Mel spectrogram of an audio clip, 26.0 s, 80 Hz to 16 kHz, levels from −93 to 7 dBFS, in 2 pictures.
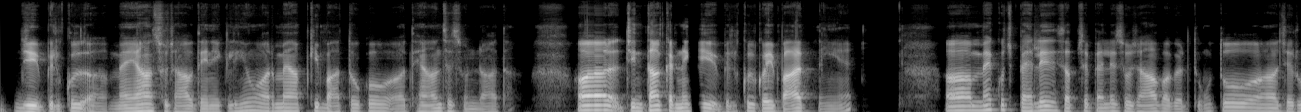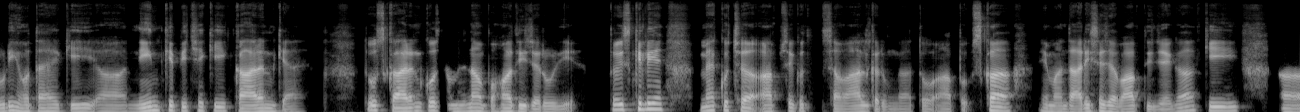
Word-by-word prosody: जी, 105 Hz, -3 st, +7 dB
बिल्कुल 105 Hz, +4 st, -1 dB
अ, 95 Hz, -2 st, -5 dB
मैं 100 Hz, +2 st, -1 dB
यहाँ 115 Hz, +2 st, +6 dB
सुझाव 100 Hz, -3 st, -2 dB
देने 100 Hz, 0 st, -2 dB
के 105 Hz, -, -10 dB
लिए 110 Hz, +3 st, -4 dB
हूँ 135 Hz, +1 st, -3 dB
और 115 Hz, -1 st, 0 dB
मैं 115 Hz, 0 st, +1 dB
आपकी 115 Hz, +2 st, 0 dB
बातों 95 Hz, +4 st, -3 dB
को 115 Hz, -1 st, -1 dB
अ, 95 Hz, +1 st, -5 dB
ध्यान 100 Hz, +2 st, -1 dB
से 110 Hz, -1 st, -5 dB
सुन 95 Hz, -2 st, -9 dB
रहा 90 Hz, 0 st, -7 dB
था, -, -, -20 dB, 0.7 s
और 155 Hz, 0 st, +10 dB
चिंता 125 Hz, +5 st, +7 dB
करने 115 Hz, 0 st, +3 dB
की 115 Hz, -4 st, 0 dB
बिल्कुल 100 Hz, +4 st, -4 dB
कोई 110 Hz, 0 st, +6 dB
बात 115 Hz, 0 st, +6 dB
नहीं 95 Hz, +1 st, -11 dB
है। 105 Hz, -, -9 dB, 1.0 s
अ, 140 Hz, 0 st, +5 dB
मैं 150 Hz, +3 st, +1 dB
कुछ 165 Hz, -1 st, -5 dB
पहले 135 Hz, +4 st, +2 dB
सबसे 110 Hz, -1 st, -4 dB
पहले 115 Hz, +1 st, -4 dB
सुझाव 105 Hz, -1 st, -2 dB
अगर 95 Hz, -1 st, -6 dB
दूँ 110 Hz, +3 st, -12 dB
तो 130 Hz, -, -2 dB, 0.3 s
अ, 110 Hz, 0 st, 0 dB
ज़रूरी 110 Hz, +7 st, -3 dB
होता 110 Hz, -1 st, -3 dB
है 110 Hz, 0 st, -3 dB
कि 110 Hz, 0 st, -4 dB
अ, 105 Hz, -, -11 dB, 0.3 s
नींद 125 Hz, +7 st, 0 dB
के 145 Hz, -, +2 dB
पीछे 130 Hz, +1 st, -4 dB
की 130 Hz, 0 st, -4 dB
कारण 105 Hz, +1 st, +3 dB
क्या 90 Hz, -3 st, -8 dB
है। 95 Hz, 0 st, -19 dB, 0.6 s
तो -, -, -3 dB
उस 150 Hz, -, -4 dB
कारण 110 Hz, +3 st, +4 dB
को 140 Hz, -, +2 dB
समझना 110 Hz, 0 st, -3 dB
बहुत 110 Hz, +2 st, -1 dB
ही 105 Hz, -, +2 dB
ज़रूरी 95 Hz, -1 st, -5 dB
है। -, -, -14 dB, 0.3 s
तो 165 Hz, -, 0 dB
इसके 170 Hz, +2 st, +1 dB
लिए 185 Hz, -1 st, +2 dB, 0.4 s
मैं 135 Hz, +2 st, 0 dB
कुछ 140 Hz, -2 st, -5 dB
आपसे 105 Hz, 0 st, -1 dB
कुछ 115 Hz, 0 st, -9 dB, 0.2 s
सवाल 95 Hz, +1 st, -2 dB
करूँगा 95 Hz, -1 st, -9 dB
तो 95 Hz, -1 st, -9 dB
आप 95 Hz, -1 st, -8 dB
उसका 130 Hz, -3 st, +1 dB, 0.3 s
ईमानदारी 95 Hz, 0 st, 0 dB
से 115 Hz, +1 st, -1 dB
जवाब 100 Hz, 0 st, 0 dB
दीजिएगा 90 Hz, +8 st, -4 dB
कि 130 Hz, -1 st, -1 dB, 0.5 s
अ, -, -, -1 dB
110 Hz, 185 wpm, -22 LUFS, 100-120 Hz, 1.0 s, और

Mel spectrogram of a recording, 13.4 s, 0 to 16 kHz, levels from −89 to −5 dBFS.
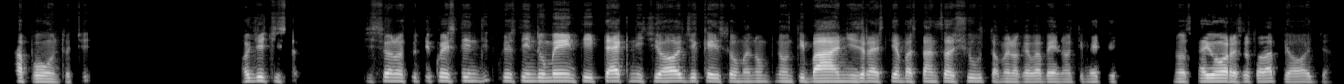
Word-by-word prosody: Appunto, 125 Hz, -4 st, -2 dB
ci -, -, -21 dB, 1.5 s
Oggi 150 Hz, +3 st, 0 dB
ci 155 Hz, -3 st, -14 dB
so -, -, -12 dB, 0.8 s
ci 130 Hz, -, -21 dB
sono 155 Hz, +2 st, +1 dB
tutti 150 Hz, -, -12 dB
questi 160 Hz, -1 st, -1 dB
ind 155 Hz, +4 st, -9 dB
questi 155 Hz, 0 st, -5 dB
indumenti 155 Hz, -1 st, +3 dB
tecnici 150 Hz, -1 st, +2 dB
oggi 150 Hz, 0 st, +3 dB
che, 150 Hz, -, -1 dB
insomma, 135 Hz, -1 st, -3 dB
non 135 Hz, -1 st, -10 dB
non 140 Hz, -2 st, -7 dB
ti 145 Hz, +3 st, -4 dB
bagni, 135 Hz, +1 st, +6 dB
resti 140 Hz, +2 st, -1 dB
abbastanza 135 Hz, 0 st, -1 dB
asciutto, 140 Hz, +1 st, -5 dB
a -, -, -6 dB
meno 125 Hz, -1 st, -3 dB
che, 125 Hz, -, -5 dB
vabbè, 125 Hz, 0 st, -1 dB
non 120 Hz, 0 st, -8 dB
ti 130 Hz, -, -18 dB
metti 125 Hz, 0 st, -8 dB, 0.5 s
non 130 Hz, 0 st, -2 dB
stai 140 Hz, 0 st, +1 dB
ore 140 Hz, -1 st, +5 dB
sotto 135 Hz, 0 st, -5 dB
la 140 Hz, +1 st, +2 dB
pioggia. 120 Hz, -4 st, -7 dB
140 Hz, 160 wpm, -26 LUFS, 130-150 Hz, 1.5 s, bagni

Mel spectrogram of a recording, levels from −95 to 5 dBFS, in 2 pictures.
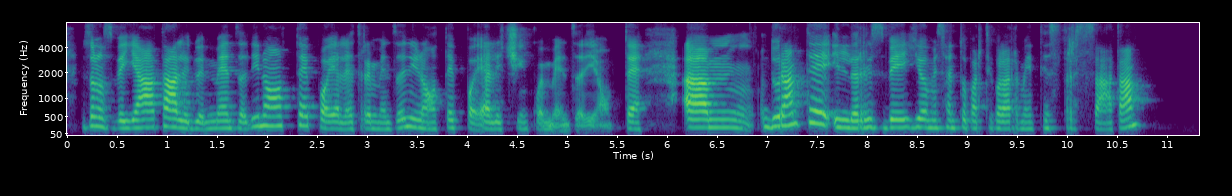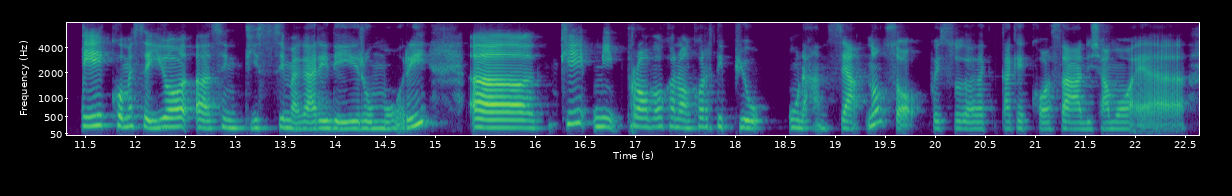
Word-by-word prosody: sono 240 Hz, +2 st, 0 dB
svegliata 210 Hz, +4 st, +4 dB
alle 195 Hz, -4 st, +3 dB
2 185 Hz, 0 st, -4 dB
e 170 Hz, -, -5 dB
mezza 190 Hz, 0 st, -3 dB
di 235 Hz, -, -6 dB
notte, 255 Hz, 0 st, 0 dB
poi 185 Hz, -6 st, 0 dB
alle 175 Hz, 0 st, -3 dB
3 185 Hz, -1 st, -6 dB
e -, -, -2 dB
mezza 175 Hz, +3 st, -7 dB
di 230 Hz, -2 st, -2 dB
notte 185 Hz, 0 st, -4 dB
e 205 Hz, 0 st, -9 dB
poi -, -, -4 dB
alle 175 Hz, -1 st, 0 dB
5 175 Hz, 0 st, -6 dB
e -, -, -10 dB
mezza -, -, -9 dB
di -, -, -7 dB
notte. 180 Hz, -2 st, -2 dB, 0.4 s
Uhm, 215 Hz, -2 st, +6 dB
durante 275 Hz, +7 st, +3 dB
il 205 Hz, -3 st, +1 dB
risveglio 210 Hz, +1 st, -1 dB
mi 200 Hz, -, -4 dB
sento 200 Hz, 0 st, -7 dB
particolarmente 185 Hz, -1 st, -5 dB
stressata, 195 Hz, +1 st, -2 dB, 0.7 s
e 260 Hz, +2 st, +4 dB
come 250 Hz, -1 st, -1 dB
se 250 Hz, -3 st, -1 dB
io, 230 Hz, +4 st, +3 dB
uhm, 200 Hz, -2 st, +1 dB
sentissi 200 Hz, +1 st, -6 dB
magari 185 Hz, +1 st, -1 dB
dei 185 Hz, -1 st, -1 dB
rumori, 190 Hz, -, -1 dB, 0.5 s
uhm, 205 Hz, -2 st, +8 dB
che 315 Hz, +2 st, -2 dB
mi 235 Hz, -1 st, -4 dB
provocano 235 Hz, -2 st, -2 dB
ancor 230 Hz, +3 st, -4 dB
di 230 Hz, -1 st, -9 dB
più 200 Hz, -3 st, -3 dB, 0.3 s
un'ansia. 190 Hz, -2 st, -3 dB
Non 320 Hz, +8 st, -2 dB
so -, -, -5 dB
questo 190 Hz, 0 st, -10 dB
da 180 Hz, -1 st, -5 dB
da 180 Hz, 0 st, -7 dB
da 185 Hz, -, -6 dB
che 190 Hz, -1 st, -9 dB
cosa 175 Hz, -1 st, -2 dB
diciamo 175 Hz, +1 st, -6 dB
è -, -, -7 dB
uhm, -, -, -6 dB
200 Hz, 155 wpm, -23 LUFS, 185-225 Hz, 0.7 s, uhm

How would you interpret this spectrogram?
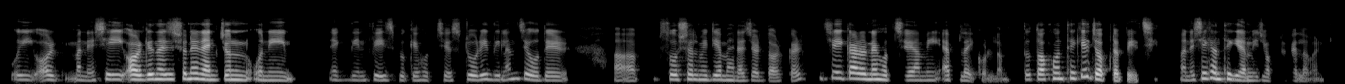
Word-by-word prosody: ঐ -, -, -6 dB, 0.2 s
ওর 215 Hz, +1 st, 0 dB, 0.2 s
মানে 190 Hz, -3 st, -6 dB
সেই 230 Hz, -2 st, +2 dB, 0.2 s
organization 235 Hz, +2 st, +5 dB
এর 255 Hz, -, +5 dB
একজন 215 Hz, +1 st, +2 dB, 0.2 s
উনি 195 Hz, -1 st, -1 dB, 0.6 s
একদিন 200 Hz, -1 st, -14 dB
Facebook 200 Hz, -1 st, -6 dB
এ -, -, -9 dB
হচ্ছে 190 Hz, +1 st, -12 dB
স্টোরি 215 Hz, +1 st, -1 dB
দিলেন 210 Hz, +3 st, -7 dB
যে 245 Hz, -, +1 dB
ওদের 190 Hz, -1 st, -3 dB, 0.6 s
আ -, -, -5 dB, 0.5 s
সোশ্যাল 225 Hz, 0 st, +1 dB
মিডিয়া 215 Hz, 0 st, -1 dB
ম্যানেজার 180 Hz, -1 st, -6 dB
দরকার। 160 Hz, +1 st, -8 dB, 0.3 s
সেই 290 Hz, -1 st, +2 dB
কারণে 250 Hz, -3 st, +7 dB
হচ্ছে 210 Hz, -1 st, -4 dB
আমি 195 Hz, 0 st, -9 dB, 0.2 s
এপ্লাই 195 Hz, -4 st, -8 dB
করলাম। 250 Hz, -1 st, -15 dB, 0.2 s
তো 225 Hz, -, -5 dB
তখন 235 Hz, +3 st, +3 dB
থেকে 280 Hz, +5 st, +2 dB
জবটা 220 Hz, -7 st, +5 dB
পেয়েছি। -, -, -3 dB, 0.3 s
মানে 200 Hz, 0 st, -6 dB
সেখান 270 Hz, 0 st, +3 dB
থেকেই 220 Hz, -7 st, +3 dB
আমি 180 Hz, 0 st, -7 dB
জবটা 170 Hz, -, -14 dB
পেলাম -, -, -12 dB
আরকি। -, -, -25 dB
215 Hz, 175 wpm, -24 LUFS, 195-235 Hz, 0.6 s, কারণে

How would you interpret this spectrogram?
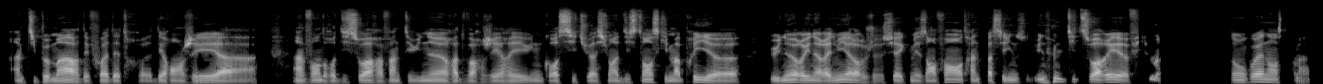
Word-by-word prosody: un -, -, -4 dB
petit -, -, +3 dB
peu 95 Hz, -, -2 dB
marre 95 Hz, +2 st, +4 dB
des 90 Hz, -, -6 dB
fois 100 Hz, -, -2 dB
d'être 80 Hz, -4 st, -8 dB
dérangé 95 Hz, +2 st, +1 dB
à 80 Hz, -2 st, +1 dB, 0.4 s
un 95 Hz, -, +1 dB
vendredi 95 Hz, -2 st, -3 dB
soir 95 Hz, 0 st, +4 dB
à -, -, -1 dB
21:00 95 Hz, +1 st, -2 dB
à -, -, +1 dB
devoir 85 Hz, 0 st, -4 dB
gérer 90 Hz, +2 st, -1 dB
une 90 Hz, -1 st, -8 dB
grosse 90 Hz, 0 st, +1 dB
situation 95 Hz, -, +3 dB
à -, -, -1 dB
distance 90 Hz, +6 st, +3 dB
qui -, -, -7 dB
m'a 85 Hz, 0 st, +1 dB
pris, 110 Hz, -3 st, -1 dB
heu, 85 Hz, -2 st, 0 dB, 0.3 s
1:00-1:30 100 Hz, 0 st, +2 dB
alors 100 Hz, -3 st, +2 dB
que 90 Hz, -, -9 dB
je 90 Hz, 0 st, -9 dB
suis 95 Hz, -, 0 dB
avec 95 Hz, -, -3 dB
mes 90 Hz, -1 st, -3 dB
enfants 110 Hz, +7 st, 0 dB
en -, -, -1 dB
train 95 Hz, -, -4 dB
de 95 Hz, -, -14 dB
passer 105 Hz, -, 0 dB
une 100 Hz, -, -5 dB
s 95 Hz, -, -7 dB
une 110 Hz, -, -5 dB
une 140 Hz, -3 st, -4 dB
petite 115 Hz, +1 st, -2 dB
soirée, 115 Hz, -1 st, +4 dB
heu, 95 Hz, -, 0 dB
film -, -, -7 dB, 0.7 s
donc 105 Hz, 0 st, -4 dB
ouais 120 Hz, +1 st, +3 dB
non 115 Hz, -1 st, -2 dB
ça -, -, -5 dB
m'a -, -, -11 dB
95 Hz, 230 wpm, -23 LUFS, 90-100 Hz, 0.7 s, marre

